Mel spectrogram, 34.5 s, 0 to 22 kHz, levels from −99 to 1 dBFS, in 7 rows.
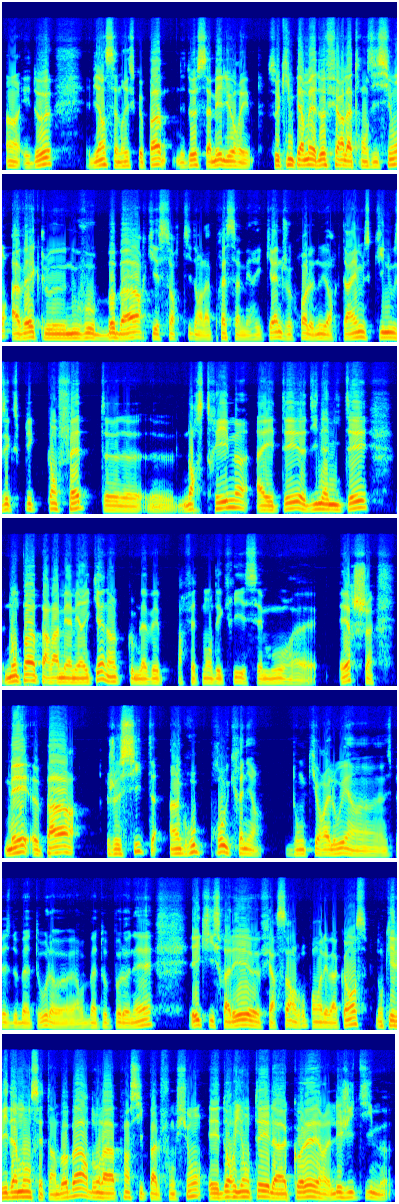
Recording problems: distortion; slight; 4% of the sound clipped

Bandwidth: 14.5 kHz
